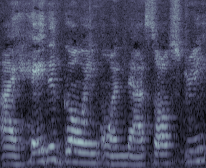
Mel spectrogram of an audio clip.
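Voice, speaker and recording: A woman's fairly low voice at a very slow pace, with ordinary pitch variation, audible room echo and noticeable background noise. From Princeton, New Jersey. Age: 70s. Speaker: community elder, panelist. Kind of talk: panel discussion, personal testimony.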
